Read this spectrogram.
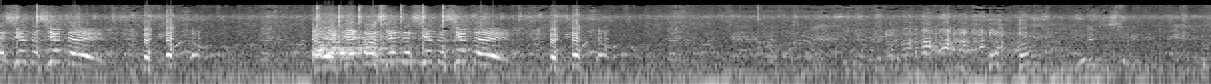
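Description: A crowd of people chatter and murmur.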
